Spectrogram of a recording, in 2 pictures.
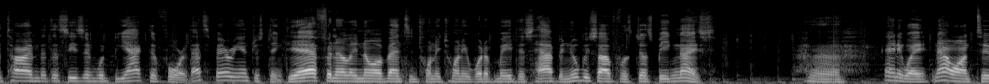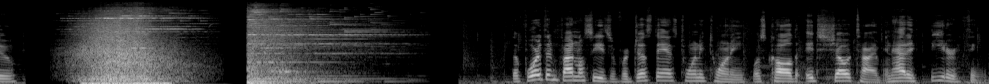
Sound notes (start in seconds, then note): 8.0 sigh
